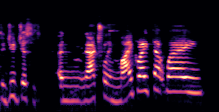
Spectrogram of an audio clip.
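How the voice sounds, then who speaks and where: This speaker has a Deep South accent and a fairly slow pace. The pitch swings very widely. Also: woman. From Mississippi. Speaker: public speaker. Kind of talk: casual chat. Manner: halting.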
